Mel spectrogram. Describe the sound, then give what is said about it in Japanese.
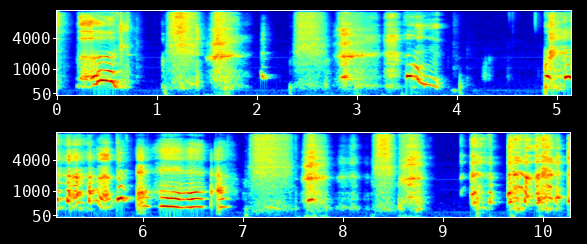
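Harsh coughing comes in repeated fits from someone who tried to hold a cough back, many short bursts clustered together with brief quiet gaps between them. “我慢しようとしたら咳込んじゃう。”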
